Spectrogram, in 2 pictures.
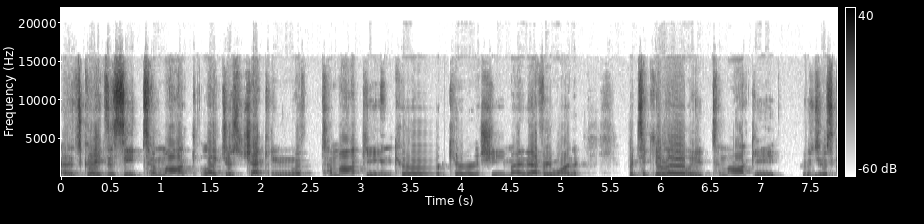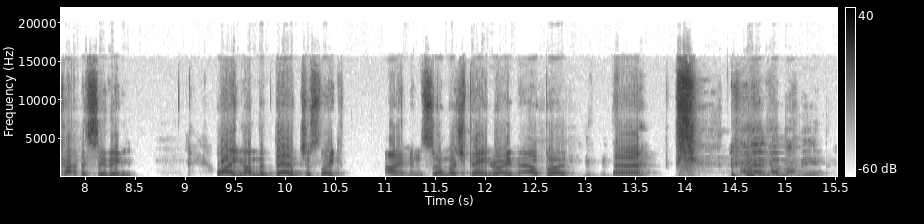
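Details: Adult male speaker; Typical speech.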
